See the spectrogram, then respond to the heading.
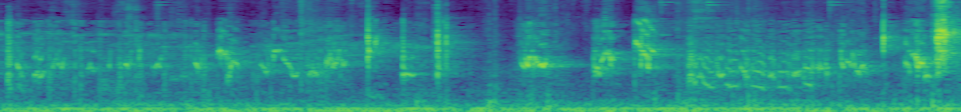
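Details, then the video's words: Budgerigars chirping: dense overlapping warbles, squawks and clicks, several birds calling at once with sharp bursts throughout, over a low steady background hum. "BUDGIES CHIRPING SOUND"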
